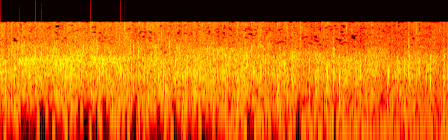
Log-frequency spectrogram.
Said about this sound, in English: I deserve a gigantic hand clap right now because I just removed obstacles from your life with information.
